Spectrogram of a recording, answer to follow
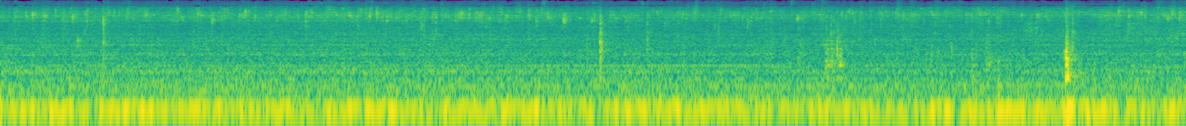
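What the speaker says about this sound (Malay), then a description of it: "Now you can see it sizzle" Blended ginger and garlic paste for Malaysian corn rice sizzles in a hot pan, with a steady low frying hiss and a few brief crackles and clicks, the loudest near the end, and no voices.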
